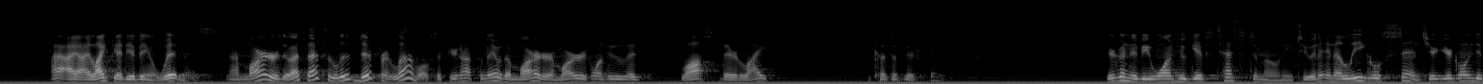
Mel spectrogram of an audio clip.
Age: 40-59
